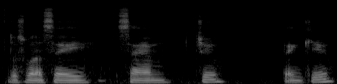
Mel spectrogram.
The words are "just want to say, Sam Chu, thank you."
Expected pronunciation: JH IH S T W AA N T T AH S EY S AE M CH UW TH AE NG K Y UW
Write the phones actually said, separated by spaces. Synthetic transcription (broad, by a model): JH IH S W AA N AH S EY S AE M CH UW T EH NG K Y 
